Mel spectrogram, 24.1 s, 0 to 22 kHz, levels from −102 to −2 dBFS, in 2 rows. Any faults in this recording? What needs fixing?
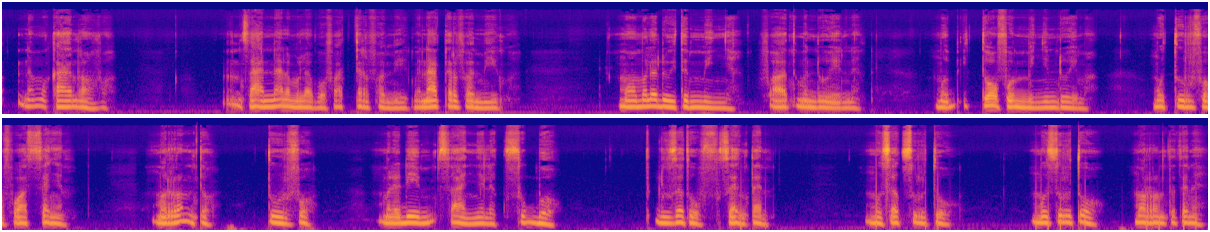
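From 19.45 s to 24.0 s the speech is marred by periodic USB or driver dropouts: a regular tick every 0.123 s, around forty in all. At each one, a couple of milliseconds of audio are skipped outright. On the waveform this shows as abrupt splices. The spectrogram shows thin, evenly spaced vertical broadband lines through the speech. Something is stalling the bus or driver on a fixed cycle. To prevent it, disable the background task or USB power saving that causes the stalls, and enlarge the audio buffer.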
